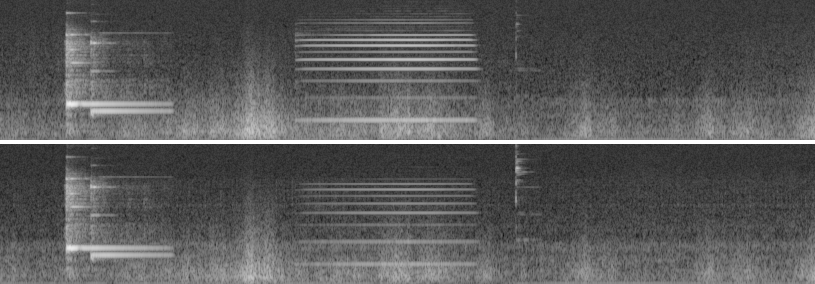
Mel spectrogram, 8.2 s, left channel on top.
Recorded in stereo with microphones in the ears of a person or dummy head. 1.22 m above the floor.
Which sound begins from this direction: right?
A clink, at 5.2 s.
